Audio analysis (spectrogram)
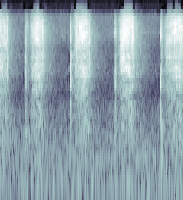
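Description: Short rasping strokes of hand sanding on a wooden spoon, four quiet scratchy passes in an even back-and-forth rhythm, close and alone.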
